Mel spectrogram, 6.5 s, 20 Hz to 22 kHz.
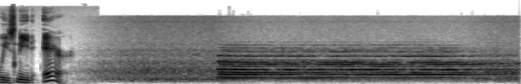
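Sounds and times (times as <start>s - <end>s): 
speech: 0.0s - 1.0s
low rumble of rail noise: 0.8s - 6.5s
distant train horn: 2.8s - 6.5s.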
